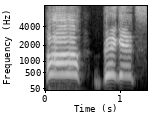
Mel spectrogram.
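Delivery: piercing, shrill, high shriek at full volume. Telling the story, the speaker acts out a woman coming back and screaming, retelling a scream.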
